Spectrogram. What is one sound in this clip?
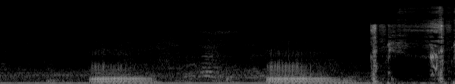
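A dog grumbles softly close by.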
